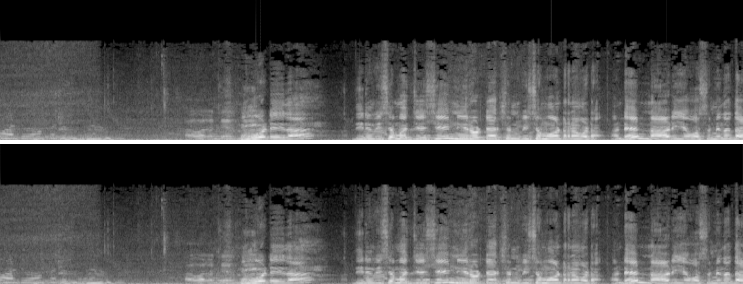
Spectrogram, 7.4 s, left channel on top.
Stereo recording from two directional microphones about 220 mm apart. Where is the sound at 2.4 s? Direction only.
5° left (ahead or behind).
